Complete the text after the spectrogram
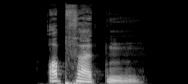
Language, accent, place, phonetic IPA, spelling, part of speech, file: German, Germany, Berlin, [ˈɔp͡fɐtn̩], opferten, verb, De-opferten.ogg
- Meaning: inflection of opfern: 1. first/third-person plural preterite 2. first/third-person plural subjunctive II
